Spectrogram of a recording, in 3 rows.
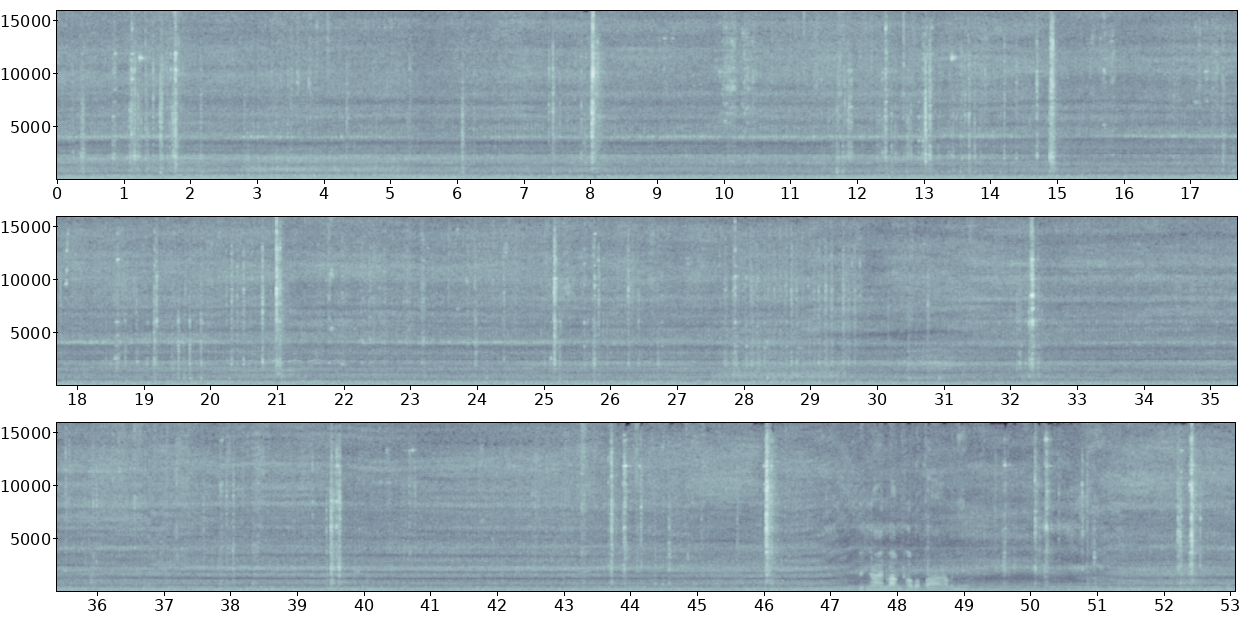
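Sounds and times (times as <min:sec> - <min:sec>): excavator diesel engine running: 0:00.0 - 0:53.0.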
